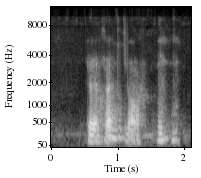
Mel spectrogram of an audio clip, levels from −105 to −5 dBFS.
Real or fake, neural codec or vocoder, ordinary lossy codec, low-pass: fake; autoencoder, 22.05 kHz, a latent of 192 numbers a frame, VITS, trained on one speaker; Opus, 16 kbps; 9.9 kHz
